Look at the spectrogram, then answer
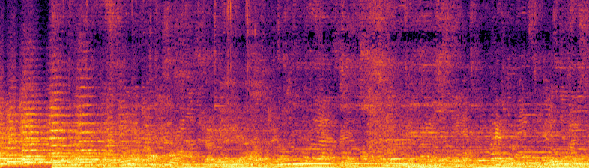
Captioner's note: audience Ambience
